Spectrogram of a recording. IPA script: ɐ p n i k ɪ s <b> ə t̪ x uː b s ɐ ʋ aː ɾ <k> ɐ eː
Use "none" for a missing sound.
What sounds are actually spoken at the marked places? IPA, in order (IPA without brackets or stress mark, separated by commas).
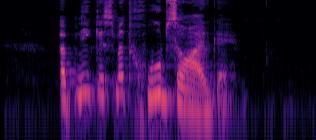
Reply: m, ɡ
